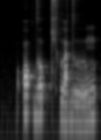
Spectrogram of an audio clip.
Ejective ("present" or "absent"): absent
